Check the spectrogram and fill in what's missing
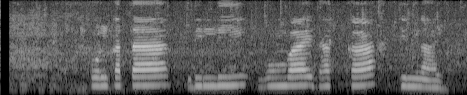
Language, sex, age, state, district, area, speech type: Santali, female, 30-45, West Bengal, Purba Bardhaman, rural, spontaneous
